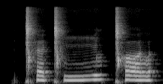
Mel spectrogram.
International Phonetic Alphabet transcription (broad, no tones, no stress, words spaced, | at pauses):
ǀʰɛǀʰiːl ǀʰʌl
